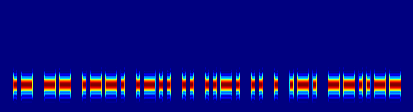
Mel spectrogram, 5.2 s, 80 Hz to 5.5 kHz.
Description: Morse code, heard as a keyed tone, about 25 wpm, 600 Hz. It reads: AMPLIFIER,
